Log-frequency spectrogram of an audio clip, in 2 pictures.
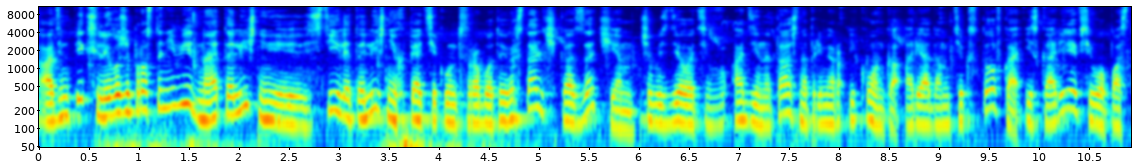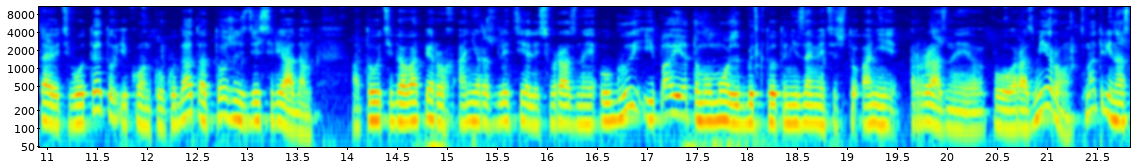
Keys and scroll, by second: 12.6 ctrl+z, 12.8 ctrl+z.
